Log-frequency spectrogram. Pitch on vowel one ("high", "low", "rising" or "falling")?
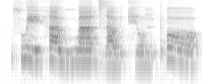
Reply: falling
